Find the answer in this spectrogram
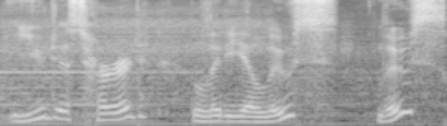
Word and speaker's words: Luce: Luce? God, did I say it wrong already? No, you nailed it.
